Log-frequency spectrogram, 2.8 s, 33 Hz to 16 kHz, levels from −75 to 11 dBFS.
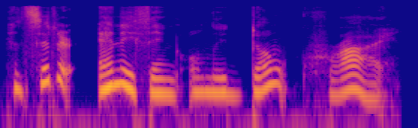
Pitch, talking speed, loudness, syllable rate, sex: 205 Hz, 105 wpm, -18 LUFS, 4.2 syllables/s, female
